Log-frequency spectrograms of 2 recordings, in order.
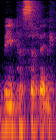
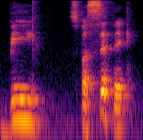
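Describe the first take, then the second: First: The word begins with a 'p' sound. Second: The word begins with an 's' sound. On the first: The speaker calls it wrong. "I'll tell you one that I get wrong quite often" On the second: The speaker calls it right. "I know it's be specific"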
